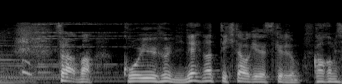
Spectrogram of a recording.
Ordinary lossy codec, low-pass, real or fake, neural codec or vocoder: none; 7.2 kHz; real; none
